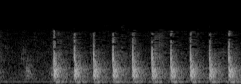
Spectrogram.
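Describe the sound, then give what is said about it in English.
Knocking on a study door: ten even, firm raps in a quick steady rhythm, each sharp and hollow, with no voices. “Here's the door of the study. I'll knock.”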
